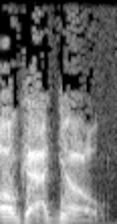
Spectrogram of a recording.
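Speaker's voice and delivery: very loud, jeering, taunting mocking echo. Retelling how God will mock back a condemned person's plea: mocking imitation. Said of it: "just like mocking you back".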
